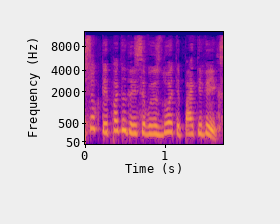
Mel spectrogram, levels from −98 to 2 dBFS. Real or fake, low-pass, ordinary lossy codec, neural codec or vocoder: real; 10.8 kHz; AAC, 32 kbps; none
